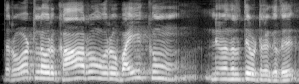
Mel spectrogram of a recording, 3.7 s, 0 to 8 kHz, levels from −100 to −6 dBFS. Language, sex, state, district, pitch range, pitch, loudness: Tamil, male, Tamil Nadu, Kanyakumari, 185-225 Hz, 200 Hz, -15 LUFS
